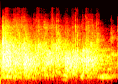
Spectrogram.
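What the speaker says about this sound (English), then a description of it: "I need a round of applause." An audience at an awards conference breaks into a short burst of applause. The clapping is dense and fairly loud, lasting under two seconds.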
